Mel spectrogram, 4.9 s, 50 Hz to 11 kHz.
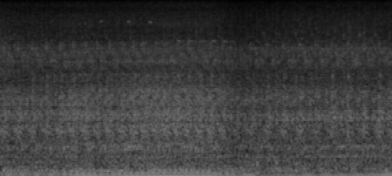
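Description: Oliver 1550 tractor pulling a disk across a field, a loud steady diesel engine drone with low rumble and wind buffeting, constant throughout with no talking.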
